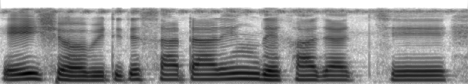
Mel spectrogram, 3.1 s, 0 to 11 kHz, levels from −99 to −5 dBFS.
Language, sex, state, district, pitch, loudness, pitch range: Bengali, female, Assam, Hailakandi, 180 Hz, -15 LUFS, 175-195 Hz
